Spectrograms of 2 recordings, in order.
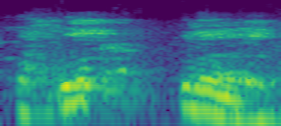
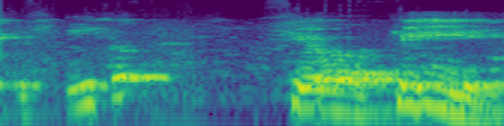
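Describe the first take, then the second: First: Said in the usual way. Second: cleanly said very slowly, every syllable drawn out; teacher modelling cleanly slowly for students; slow careful model word. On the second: Shown as a demonstration. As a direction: spell out cleanly slowly for the class to copy. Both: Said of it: "क्या बोलेंगे?".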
